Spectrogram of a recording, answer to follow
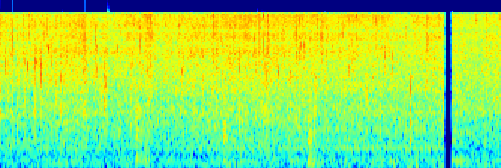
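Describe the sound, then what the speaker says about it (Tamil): Onions hitting hot oil in a pan and frying with a steady, dense sizzle, with a few faint stirring clinks. The crackle stays continuous and close, dropping out for a brief moment near the end. "இப்போ நம்ம வந்து எடுத்து வச்சிருக்க வெங்காயத்தை ஆட் பண்ணிடுவோம்"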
